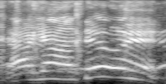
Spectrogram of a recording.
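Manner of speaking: slow, stretched call to the crowd; drawn-out crowd greeting. Real, not acted. [name] greets rally crowd, slow drawn-out call. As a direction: draw out the hello to the whole rally.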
